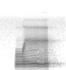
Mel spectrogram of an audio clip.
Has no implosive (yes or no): yes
